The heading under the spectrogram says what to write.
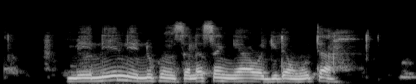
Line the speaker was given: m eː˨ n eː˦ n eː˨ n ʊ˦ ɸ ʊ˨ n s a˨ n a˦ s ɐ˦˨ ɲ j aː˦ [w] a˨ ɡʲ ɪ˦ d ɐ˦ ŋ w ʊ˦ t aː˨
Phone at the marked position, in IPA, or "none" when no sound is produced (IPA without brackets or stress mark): w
